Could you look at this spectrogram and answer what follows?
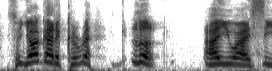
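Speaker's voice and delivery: "did you hear that?", loud and stirred up; excited call-out. Real, not acted. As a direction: call the room's attention, loud and high. Correcting the listeners.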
